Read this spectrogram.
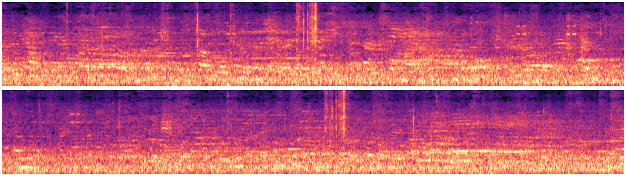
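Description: Footsteps echo on a hard path in a long tunnel.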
